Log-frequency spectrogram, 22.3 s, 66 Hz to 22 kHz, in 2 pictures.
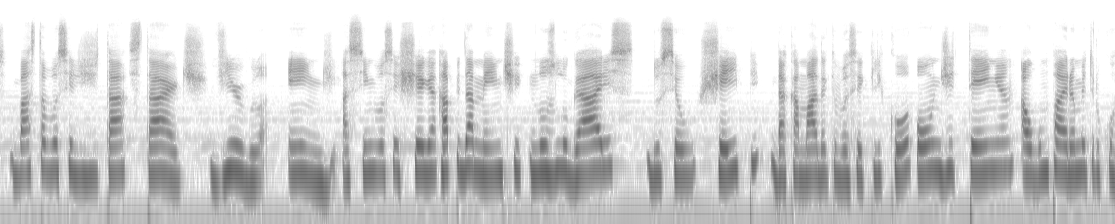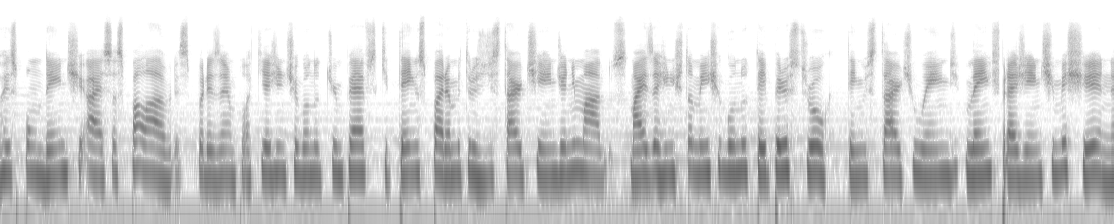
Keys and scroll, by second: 1.0-3.5 typing.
